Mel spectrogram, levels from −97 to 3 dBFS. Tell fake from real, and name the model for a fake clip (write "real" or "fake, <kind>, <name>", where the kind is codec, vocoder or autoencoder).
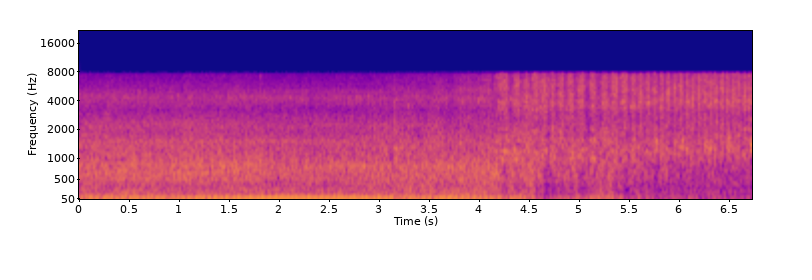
real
